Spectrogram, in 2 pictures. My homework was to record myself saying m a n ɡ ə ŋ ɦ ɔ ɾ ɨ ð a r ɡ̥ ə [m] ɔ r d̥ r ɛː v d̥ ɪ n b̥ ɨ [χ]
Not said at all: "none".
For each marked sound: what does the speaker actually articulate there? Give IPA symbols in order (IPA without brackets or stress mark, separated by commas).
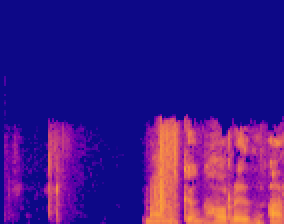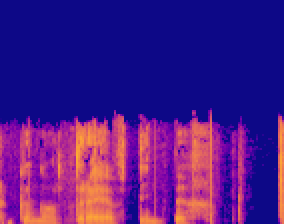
ŋ, χ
